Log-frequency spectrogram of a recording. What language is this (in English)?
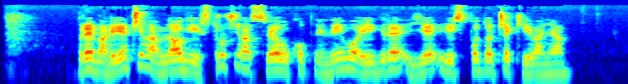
Serbian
